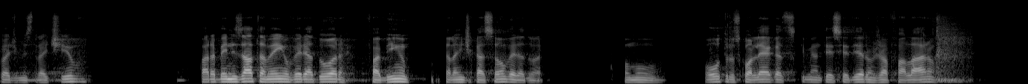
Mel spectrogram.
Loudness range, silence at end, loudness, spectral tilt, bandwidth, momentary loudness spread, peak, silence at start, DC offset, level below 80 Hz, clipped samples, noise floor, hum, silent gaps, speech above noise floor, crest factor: 7 LU; 0.55 s; -31 LUFS; -6 dB/octave; 13.5 kHz; 13 LU; -10 dBFS; 0 s; under 0.1%; -74 dBFS; under 0.1%; -85 dBFS; none; none; 54 dB; 20 dB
